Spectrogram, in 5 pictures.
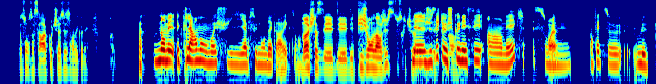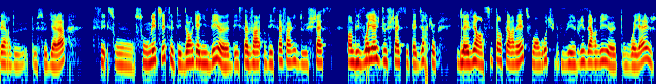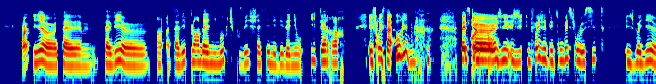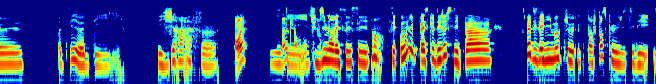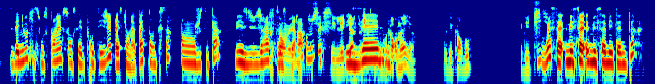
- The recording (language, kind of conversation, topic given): French, unstructured, As-tu déjà vu un animal sauvage près de chez toi ?
- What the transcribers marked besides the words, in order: other background noise; chuckle; tapping; chuckle; gasp; stressed: "pies"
